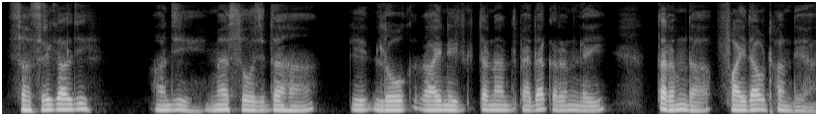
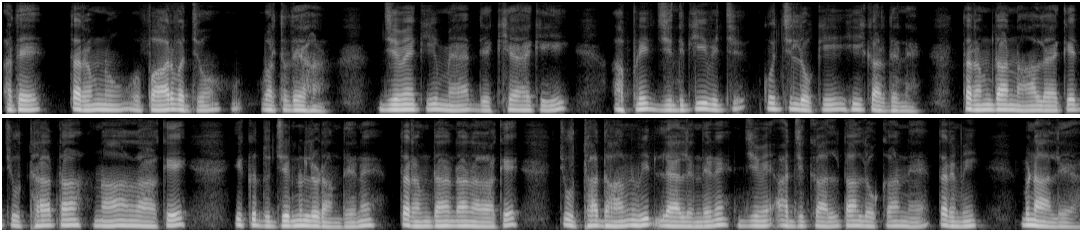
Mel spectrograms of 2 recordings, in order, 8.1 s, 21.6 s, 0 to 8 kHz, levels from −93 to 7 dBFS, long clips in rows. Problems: none marked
